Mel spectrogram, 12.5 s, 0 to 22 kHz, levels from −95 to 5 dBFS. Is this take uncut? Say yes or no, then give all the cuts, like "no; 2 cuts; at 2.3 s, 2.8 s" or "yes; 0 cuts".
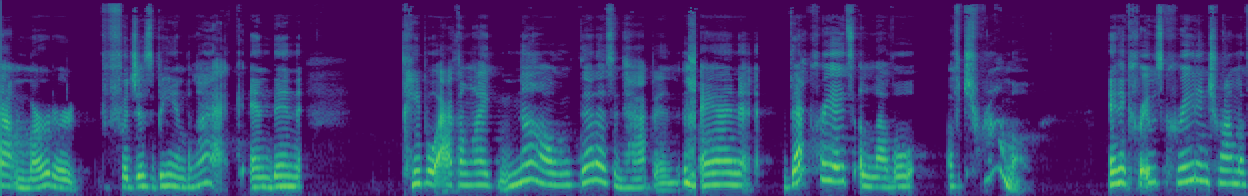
yes; 0 cuts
